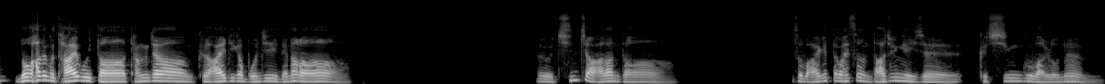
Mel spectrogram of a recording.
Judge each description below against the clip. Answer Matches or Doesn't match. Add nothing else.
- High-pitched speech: Doesn't match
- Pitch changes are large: Doesn't match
